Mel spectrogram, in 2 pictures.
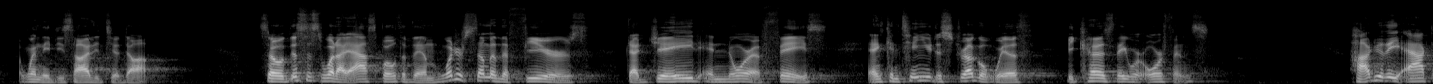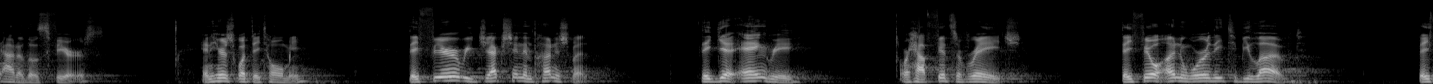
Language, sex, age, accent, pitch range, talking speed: English, male, 50-69, American, 120-145 Hz, 140 wpm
